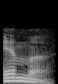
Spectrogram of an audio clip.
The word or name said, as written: Emme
